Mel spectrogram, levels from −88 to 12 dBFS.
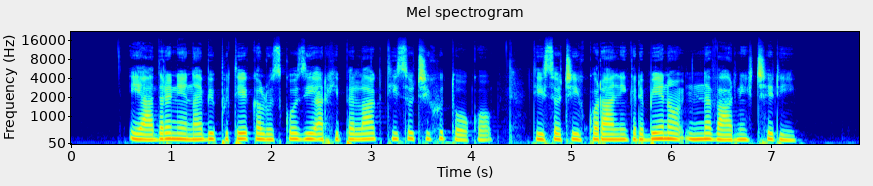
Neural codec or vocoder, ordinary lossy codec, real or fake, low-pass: none; none; real; 19.8 kHz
